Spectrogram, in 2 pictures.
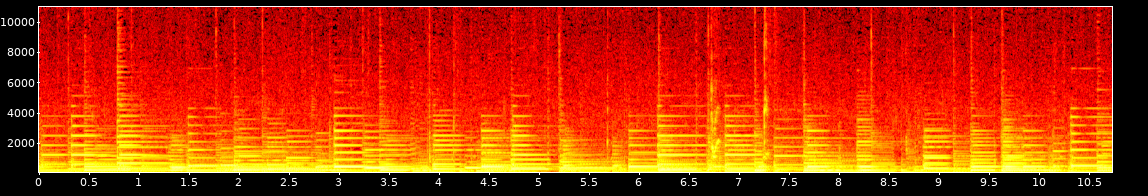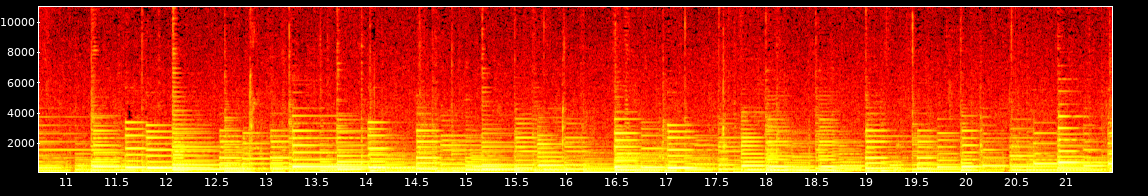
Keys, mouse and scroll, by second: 0.4 Tab, 0.9 middle click, 2.9 click, 4.4 click, 5.1 middle click, 7.0 click, 7.3-7.8 scroll up 5, 8.0 scroll down 1, 8.8 Tab, 10.8 a, 11.0 a, 12.8 click, 13.9 click, 17.6 alt+right click.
